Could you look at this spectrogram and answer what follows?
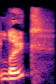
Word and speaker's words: Luc: Which I pronounce, I've got to ask you, do you pronounce it Luke?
